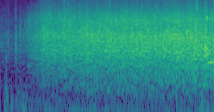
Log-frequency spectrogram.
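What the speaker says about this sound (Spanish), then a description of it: "un aplauso por favor." Audience applause fills a school inauguration ceremony in Tarija, Bolivia, a dense steady clapping from a large crowd of students that builds slightly and holds loud throughout, with no speech over it.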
